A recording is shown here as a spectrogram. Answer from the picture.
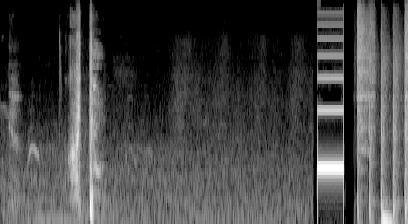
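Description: A short, loud electronic beep at one steady pitch, lasting about a third of a second, about three seconds in. Electronic music with a regular beat starts right after it, just before the end.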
